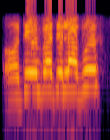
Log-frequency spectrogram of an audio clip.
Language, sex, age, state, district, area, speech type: Bodo, female, 45-60, Assam, Baksa, rural, conversation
